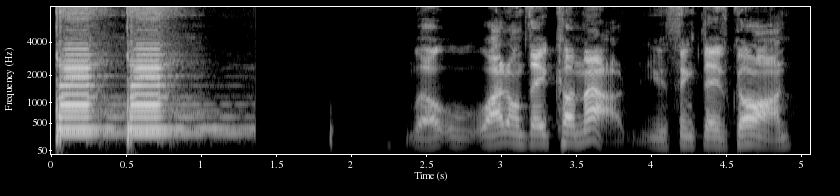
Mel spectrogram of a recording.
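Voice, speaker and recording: A man's voice: a little high, huge pitch swings, very slow, exaggerated voice. A man playing a penny-pinching, anxious property owner in old-time radio suspense style, curt, skeptical and fretful. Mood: uneasy.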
